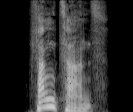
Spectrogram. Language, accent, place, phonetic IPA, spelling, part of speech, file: German, Germany, Berlin, [ˈfaŋˌt͡saːns], Fangzahns, noun, De-Fangzahns.ogg
- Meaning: genitive singular of Fangzahn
